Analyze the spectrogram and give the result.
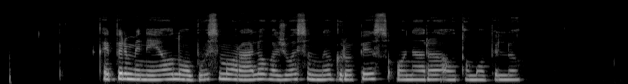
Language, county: Lithuanian, Marijampolė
